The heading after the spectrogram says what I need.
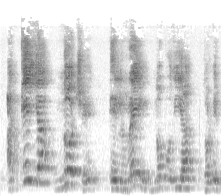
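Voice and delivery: stretched, slow reread; slow emphatic reread. Shown as a demonstration. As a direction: drag each word out to make it sink in. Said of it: "Quiero leértelo para explicarlo".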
